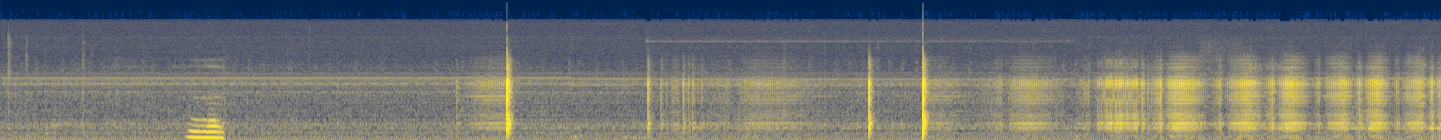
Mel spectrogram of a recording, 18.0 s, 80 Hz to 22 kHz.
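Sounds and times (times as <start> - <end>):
sharp clicks: 0.0 - 1.2, 5.4 - 18.0
low steady hum: 0.0 - 18.0.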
